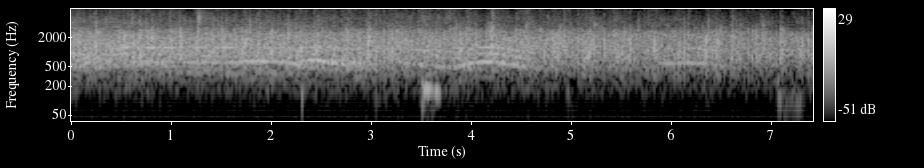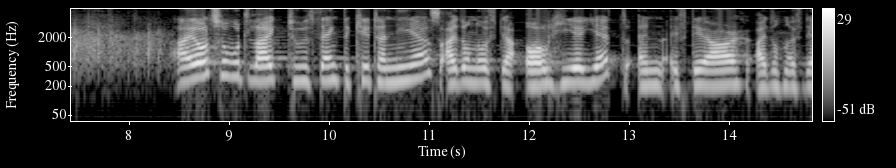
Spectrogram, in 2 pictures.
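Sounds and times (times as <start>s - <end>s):
room full of people applauding: 0.0s - 8.4s
speech: 8.5s - 14.8s.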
